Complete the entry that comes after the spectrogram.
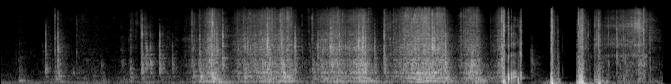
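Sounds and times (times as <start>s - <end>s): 
window blinds pulled open: 1.2s - 5.2s, 5.9s - 6.6s.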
